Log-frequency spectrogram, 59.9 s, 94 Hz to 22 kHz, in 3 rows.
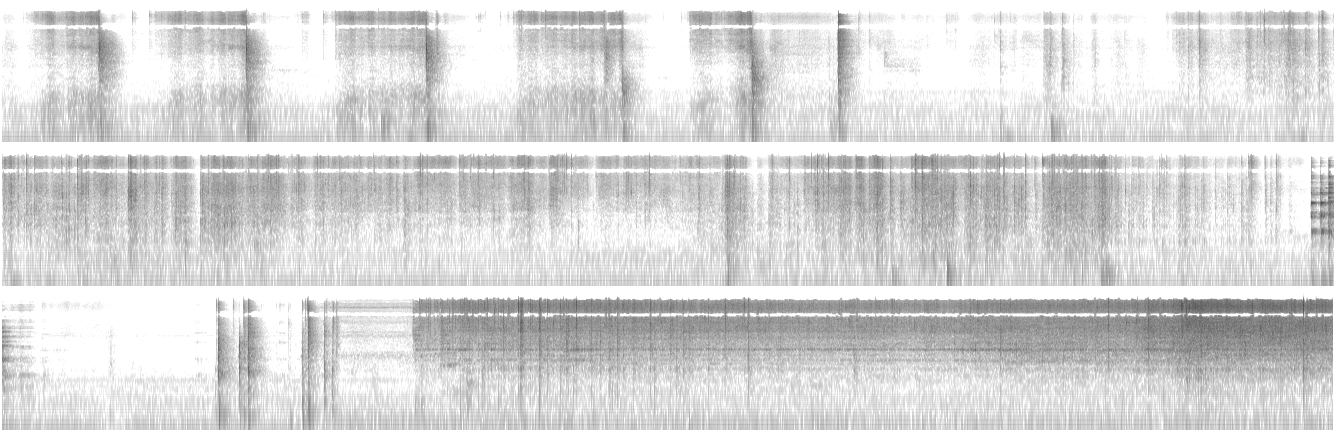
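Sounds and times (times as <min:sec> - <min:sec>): plastic wrap crinkling: 0:15.3 - 0:39.6, 0:46.2 - 0:59.9.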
